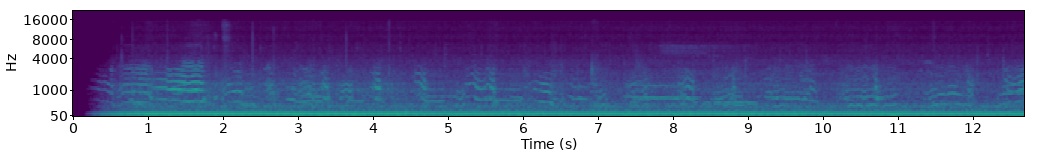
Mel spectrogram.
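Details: Newborn field-type Labrador Retriever puppies, just born to biscuit, a 2017 JFA Grand Champion, cry in a dense overlapping chorus of rising and falling whines and squeaks, many voices at once, over a steady low electrical hum.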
